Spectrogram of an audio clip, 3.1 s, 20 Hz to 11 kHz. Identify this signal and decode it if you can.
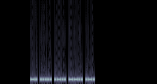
Morse code, heard as a keyed tone, about 51 wpm, 700 Hz. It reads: N5LZR
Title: USA Call Signs - 5 Characters - Repeated 3x - 50wpm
